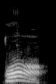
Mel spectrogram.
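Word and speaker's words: طاء: tengah dan di akhir namanya th bunyinya mirip huruf ta cuman agak tebal dan kayak ada unsur h-nya th th th perhatikan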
